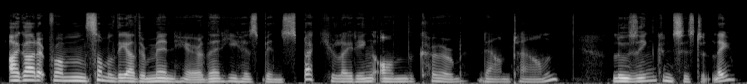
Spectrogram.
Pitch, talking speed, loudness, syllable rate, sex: 145 Hz, 170 wpm, -21 LUFS, 4.7 syllables/s, female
